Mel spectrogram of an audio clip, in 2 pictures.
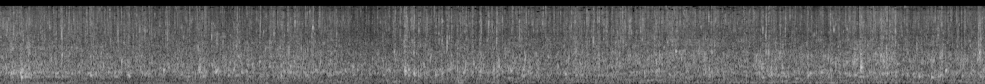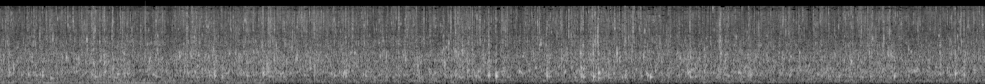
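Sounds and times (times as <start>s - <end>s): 
running stream water at a pond: 0.0s - 19.7s.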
